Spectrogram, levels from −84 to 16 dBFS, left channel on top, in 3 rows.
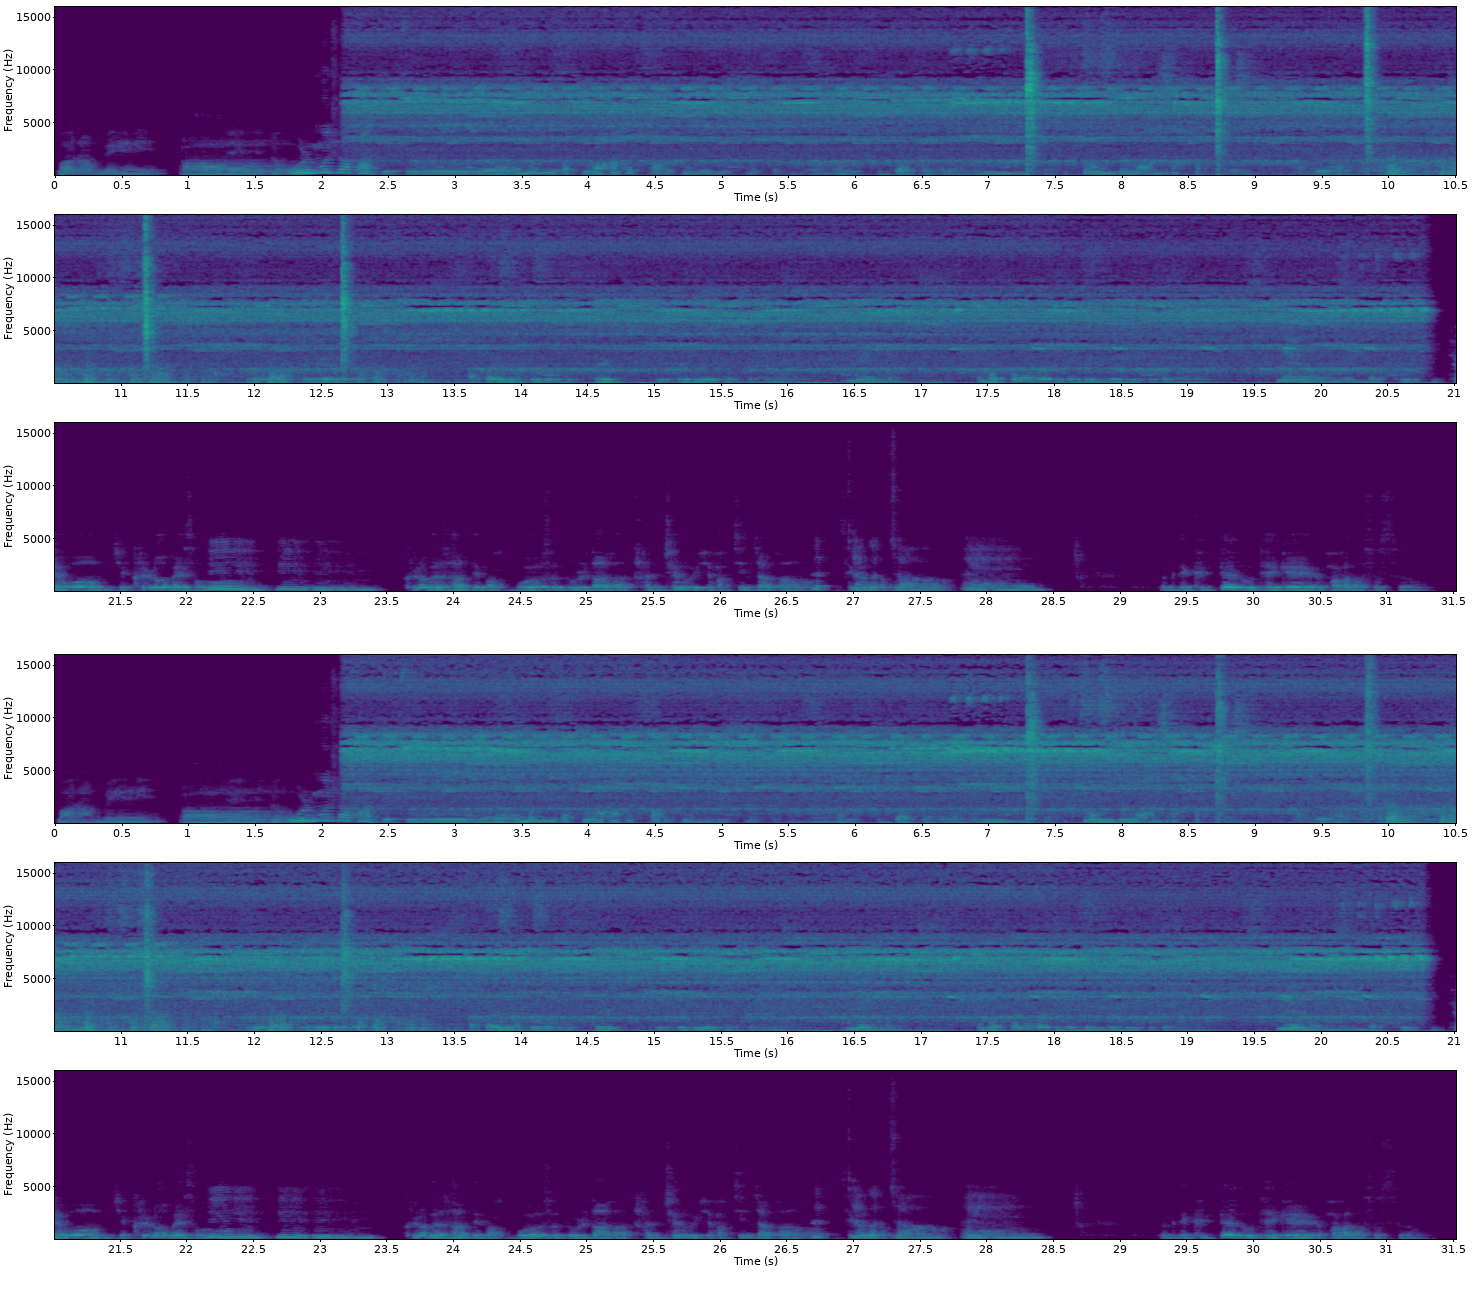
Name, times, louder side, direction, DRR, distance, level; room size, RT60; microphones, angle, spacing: voice 1, 0.0-0.8 1.3-6.0 6.9-7.4 7.7-9.0 10.6-11.1 16.4-16.9 19.7-20.3 22.1-23.4 26.7-28.4, equal, 15° right, 1.9 m, -43 dB
voice 2, 0.9-1.9 3.1-3.5 5.8-7.0 9.4-9.9 11.9-12.8 13.6-16.2 17.4-19.3 20.3-22.5 23.6-27.5 29.3-31.3, left 2 dB, 10° left, 2.1 m, -43 dB
sound 1, 2.1-20.8, right 4 dB, 55° right, 2.0 m, -34 dB
Thunder / Rain, 6.3-17.2, right 2 dB, 35° right, 2.3 m, -47 dB
sound 2, 7.3-7.4 7.7-7.8 8.7-8.8 9.4-10.0 11.2-11.3 12.6-12.8, left 7 dB, 35° left, 1.4 m, -27 dB
9.4 x 3.9 x 2.7 m
head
